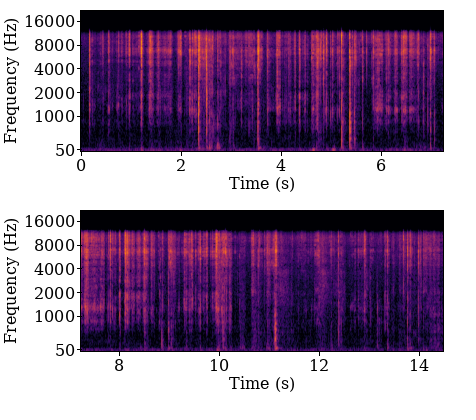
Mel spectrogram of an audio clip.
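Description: A solid blue, powdery bath bomb ball held in the hand is scraped and crumbled with a metal blade, with chunks broken off by the fingers. Dense, dry, bright scratching and crumbling textures run throughout, punctuated by sharp crackling snaps as pieces give way.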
